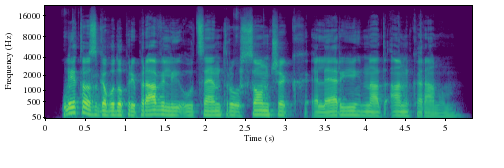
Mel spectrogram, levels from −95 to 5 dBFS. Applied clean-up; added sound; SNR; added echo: neural mask model Resemble Enhance denoiser.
